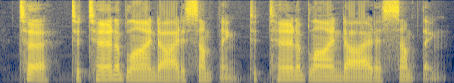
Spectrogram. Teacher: the word to, as usual, gets reduced and the vowel sound is no longer oo, it's an schwa sound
